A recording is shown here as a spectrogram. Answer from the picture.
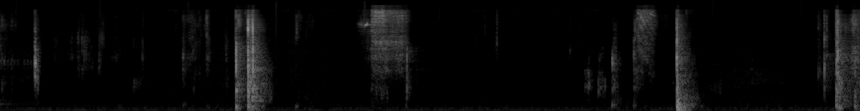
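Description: Craft handling noises as fingers press paper pieces onto a canvas: scattered light clicks and two louder brief knocks, with a short hiss near four seconds, over a steady low electrical hum.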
